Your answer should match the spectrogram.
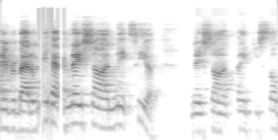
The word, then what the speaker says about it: Nahshon Nicks: My name is pronounced Nahshon Nicks.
